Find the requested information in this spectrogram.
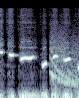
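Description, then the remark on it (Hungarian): A person whistles a short song melody, several clear sustained tones stepping between pitches with a brief gliding note, over a low rumbling background. “Az eredet is, de ez még fütyülve is irritáló.”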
